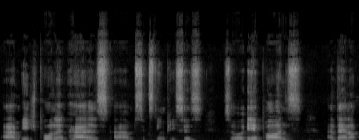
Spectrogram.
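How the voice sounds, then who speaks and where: A man from Barbados, a chess master guest, explaining things in a measured way with frequent ums and restarts. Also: deep voice, fairly even intonation. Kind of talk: explanatory interview talk. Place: Barcelona.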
